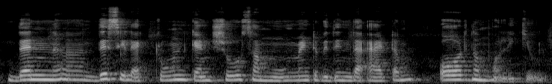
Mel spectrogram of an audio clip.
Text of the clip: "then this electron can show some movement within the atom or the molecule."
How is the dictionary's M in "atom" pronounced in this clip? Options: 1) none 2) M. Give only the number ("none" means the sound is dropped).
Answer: 2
